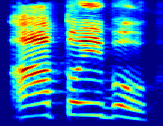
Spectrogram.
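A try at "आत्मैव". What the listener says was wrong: আত্মৈব, এটা আত্মৈব, আতৈব না, তোর সাথে ম আছে বিদায় আত্মৈব।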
